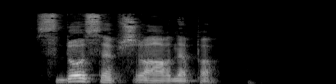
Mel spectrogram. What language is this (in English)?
Adyghe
